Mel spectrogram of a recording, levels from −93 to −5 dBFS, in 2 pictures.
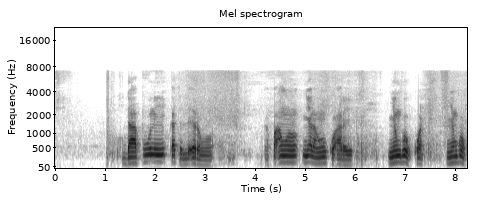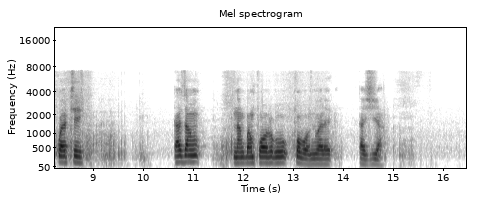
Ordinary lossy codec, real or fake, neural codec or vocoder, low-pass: MP3, 64 kbps; real; none; 7.2 kHz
